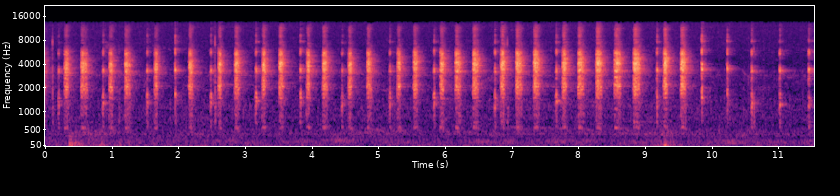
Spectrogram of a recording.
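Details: Red-legged partridge perched on a roof in the evening, calling in a long steady series of rapid, scratchy chuffing notes, roughly four each second, sustained for over ten seconds over quiet background noise.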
